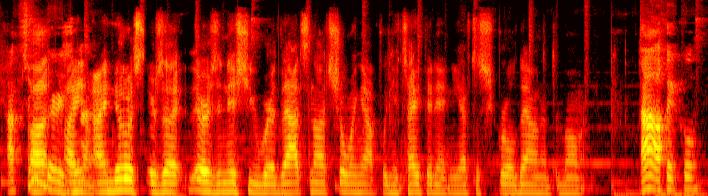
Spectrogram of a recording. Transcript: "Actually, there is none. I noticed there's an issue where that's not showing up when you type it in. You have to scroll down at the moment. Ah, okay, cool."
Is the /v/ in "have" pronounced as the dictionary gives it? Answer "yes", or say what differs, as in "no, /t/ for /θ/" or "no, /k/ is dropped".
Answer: no, /f/ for /v/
